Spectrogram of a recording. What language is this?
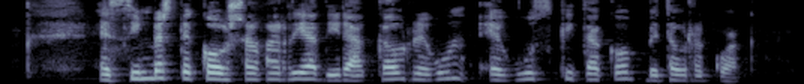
Basque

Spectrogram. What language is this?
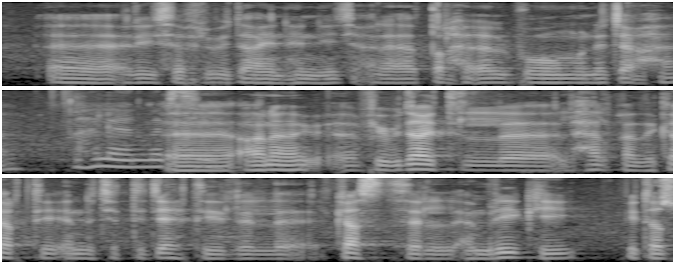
Arabic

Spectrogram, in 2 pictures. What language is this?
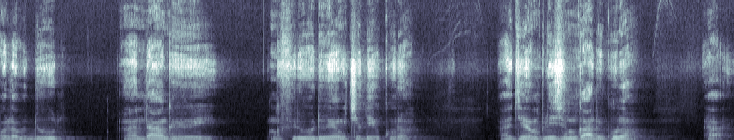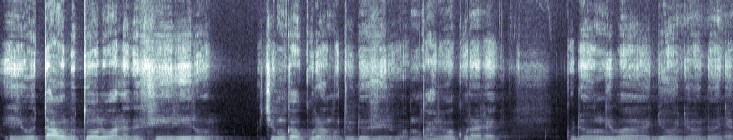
Mandjak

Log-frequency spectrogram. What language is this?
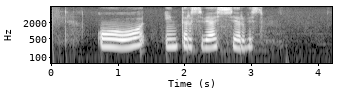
Russian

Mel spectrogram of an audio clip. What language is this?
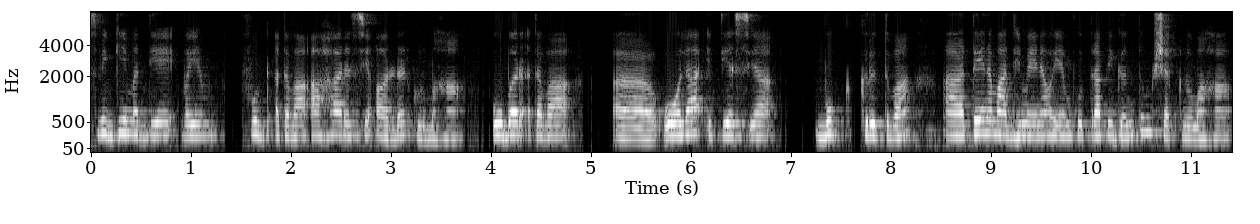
Sanskrit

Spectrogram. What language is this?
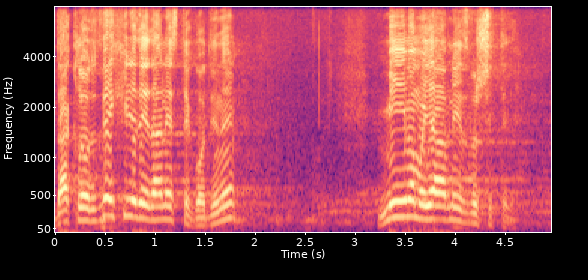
Serbian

